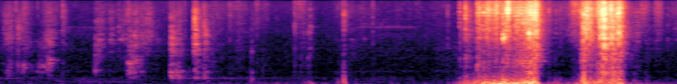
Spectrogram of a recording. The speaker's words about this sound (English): But I do think we should pull cards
